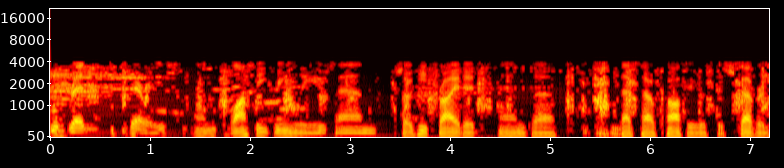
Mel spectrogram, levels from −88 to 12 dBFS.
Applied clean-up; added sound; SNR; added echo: classical method spectral subtraction.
